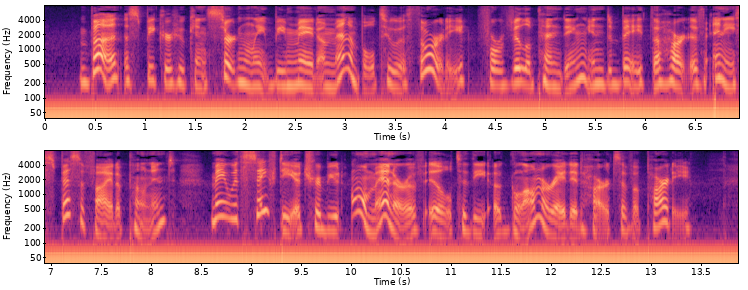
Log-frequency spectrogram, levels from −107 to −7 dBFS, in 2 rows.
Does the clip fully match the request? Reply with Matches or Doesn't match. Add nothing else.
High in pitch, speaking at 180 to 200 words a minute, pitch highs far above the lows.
Doesn't match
